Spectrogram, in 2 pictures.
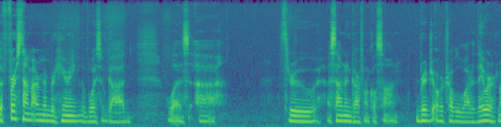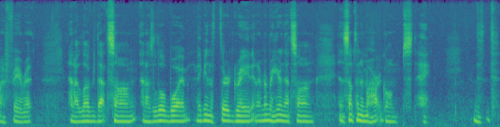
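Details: Adult man, a singer-songwriter, whose stutter began in first grade after his parents' divorce; stuttering.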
